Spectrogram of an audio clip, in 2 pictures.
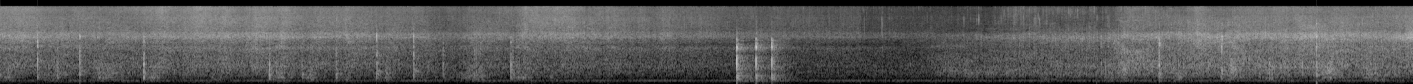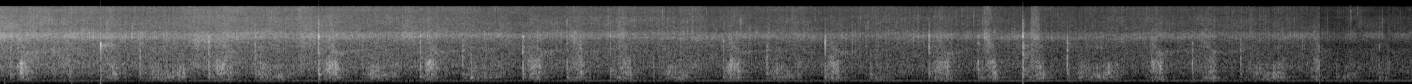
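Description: Grated corn paste and onions sizzling in oil in a kadai while a spatula stirs and scrapes the pan in repeated strokes. A brief sharp knock comes about seven seconds in.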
